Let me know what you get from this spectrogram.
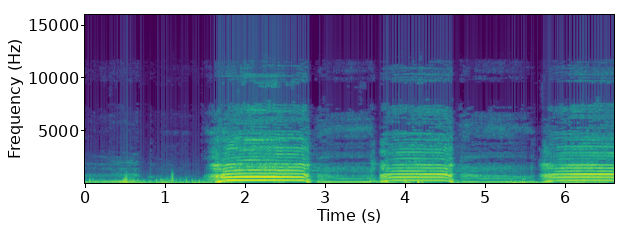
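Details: Large bull bellowing: three loud, harmonic, drawn-out bellows about a second each, with lower grunting hums between them; quieter low rumbling before the first bellow.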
